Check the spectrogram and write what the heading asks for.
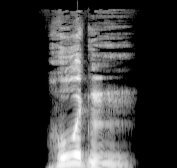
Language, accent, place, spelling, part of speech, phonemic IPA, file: German, Germany, Berlin, Hoden, noun, /ˈhoːdən/, De-Hoden.ogg
- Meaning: testicle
